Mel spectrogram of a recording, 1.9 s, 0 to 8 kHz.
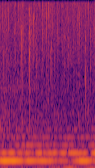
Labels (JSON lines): {"label": "biophony, midshipman", "recorder": "SoundTrap 500"}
